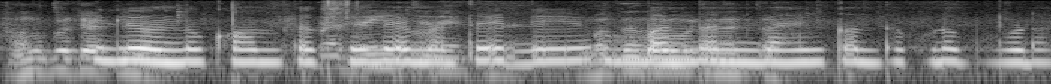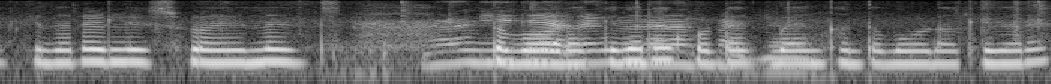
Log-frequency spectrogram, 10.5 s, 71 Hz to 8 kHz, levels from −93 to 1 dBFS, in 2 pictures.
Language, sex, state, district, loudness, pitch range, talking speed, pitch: Kannada, female, Karnataka, Dharwad, -18 LUFS, 235-255 Hz, 70 wpm, 245 Hz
